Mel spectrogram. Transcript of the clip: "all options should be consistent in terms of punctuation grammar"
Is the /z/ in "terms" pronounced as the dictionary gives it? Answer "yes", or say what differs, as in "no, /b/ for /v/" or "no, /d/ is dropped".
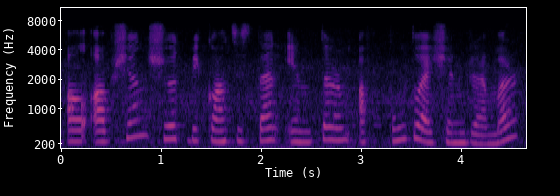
no, /z/ is dropped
